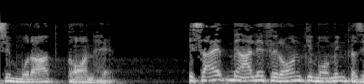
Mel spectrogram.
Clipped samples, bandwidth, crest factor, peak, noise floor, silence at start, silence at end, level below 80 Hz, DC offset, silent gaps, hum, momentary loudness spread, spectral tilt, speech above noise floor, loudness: under 0.1%; 7.4 kHz; 12 dB; -4 dBFS; -56 dBFS; 0 s; 0 s; -38 dBFS; under 0.1%; none; none; 6 LU; -6.5 dB/octave; 40 dB; -17 LUFS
